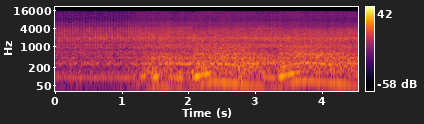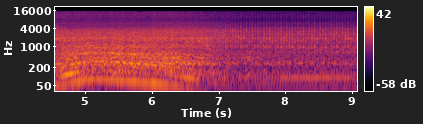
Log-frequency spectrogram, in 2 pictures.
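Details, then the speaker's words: Isuzu Panther diesel after engine rebuild with new piston set, rings and one used liner: rises smoothly through blips and returns to an even idle, clean with no knocking; engine sounds healthy. "Bening, suaranya bening."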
